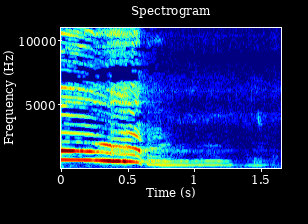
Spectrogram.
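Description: A chicken gives a single strained, crow-like call that bends downward midway and trails off into a low fading tone, with no other sounds around it.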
